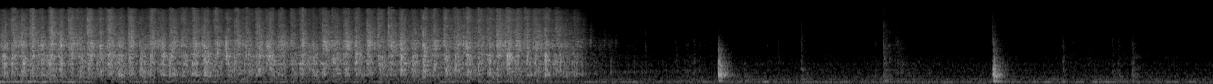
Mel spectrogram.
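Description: Ice rattling rapidly inside a cocktail shaker as it is shaken hard, stopping abruptly about six seconds in. A few light knocks follow.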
